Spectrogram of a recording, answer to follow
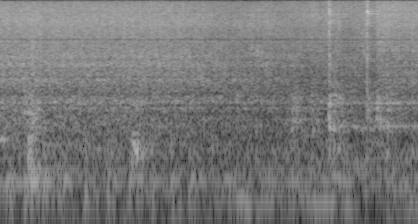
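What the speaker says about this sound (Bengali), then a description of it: "দিয়ে এবারে একটু ভালো করে কষানো হবে" Spice paste fries down with salt in a pan for a Katla fish curry with potato and pointed gourd. A dense, steady sizzle runs throughout, broken by a couple of sharp utensil taps near the end.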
